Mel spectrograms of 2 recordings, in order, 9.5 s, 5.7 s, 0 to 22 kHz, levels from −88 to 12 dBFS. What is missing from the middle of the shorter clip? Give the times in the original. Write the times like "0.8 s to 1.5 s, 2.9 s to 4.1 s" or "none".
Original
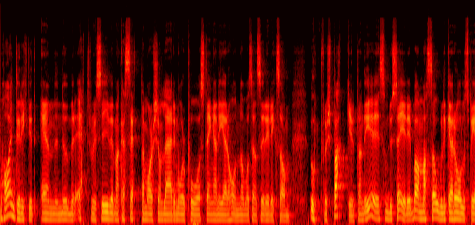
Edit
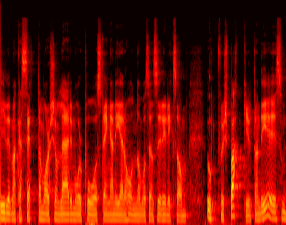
none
